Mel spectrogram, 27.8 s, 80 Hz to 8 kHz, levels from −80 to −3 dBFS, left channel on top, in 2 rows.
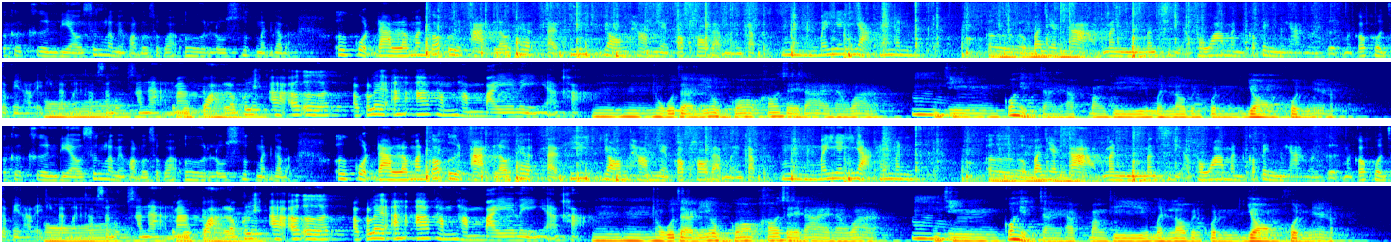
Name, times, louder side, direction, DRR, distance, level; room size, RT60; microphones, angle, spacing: voice 1, 0.0-9.5 9.8-19.7 23.0-23.4, right 2 dB, 25° right, 8 dB, 1.4 m, -32 dB
sound 1, 4.2-13.7, left 1 dB, 20° left, 2.2 m, -35 dB
voice 2, 9.9-10.8 14.3-16.5 19.8-22.7 23.2-27.2, right 1 dB, 60° right, 4 dB, 1.7 m, -28 dB
28.5 x 16.5 x 6.7 m, 1.1 s
head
